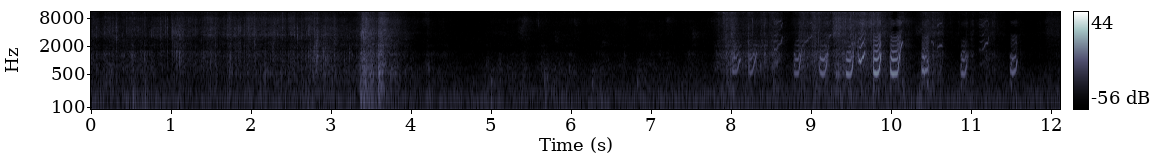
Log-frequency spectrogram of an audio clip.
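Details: A male guinea pig gives a quick burst of short, bright squeaks, excited because he is getting food.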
